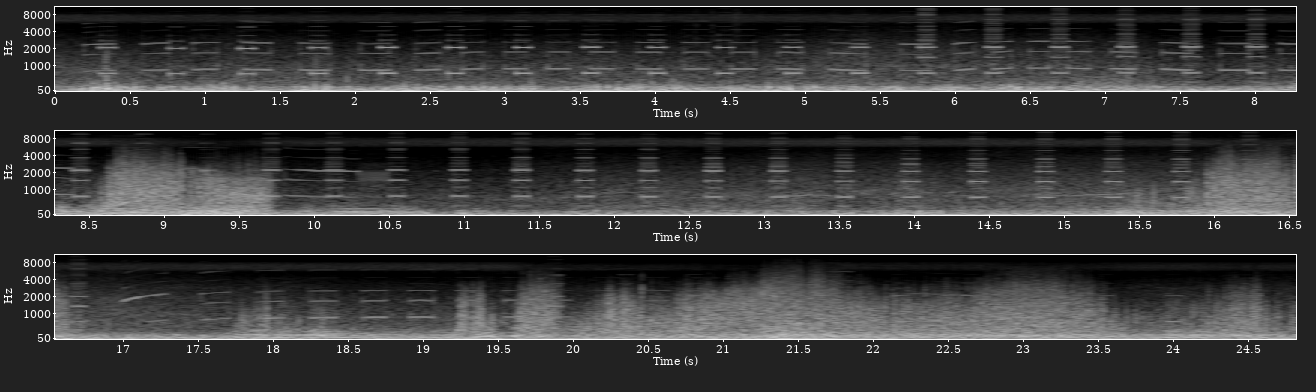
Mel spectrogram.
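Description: Wind rushes and buffets loudly, outdoors high in the air.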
